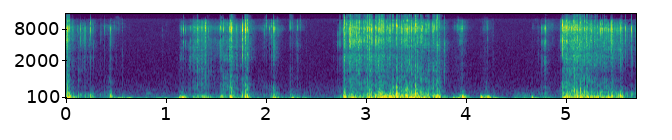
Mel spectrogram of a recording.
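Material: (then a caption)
Plastic. Long nails scratch across a thin, flexible plastic rhinestone sticker sheet held in both hands, raking over rows of small plastic gems. The result is dry, crackly, tearing-like scratches in short bursts, with longer, denser scratching runs near the middle and end that reach up into a bright hiss over a low rumble of handling.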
